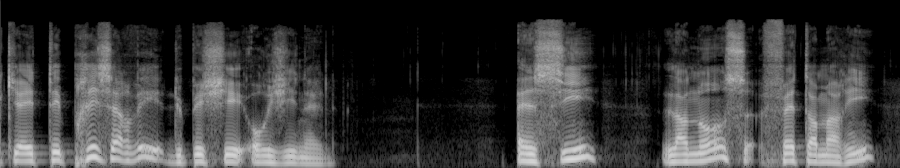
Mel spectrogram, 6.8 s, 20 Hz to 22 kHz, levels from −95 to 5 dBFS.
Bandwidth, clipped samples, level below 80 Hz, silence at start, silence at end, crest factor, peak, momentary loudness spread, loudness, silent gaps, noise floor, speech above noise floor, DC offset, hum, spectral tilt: 14.5 kHz; under 0.1%; -54 dBFS; 0.05 s; 0.2 s; 16 dB; -4 dBFS; 6 LU; -20 LUFS; none; -71 dBFS; 52 dB; under 0.1%; none; -5 dB/octave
